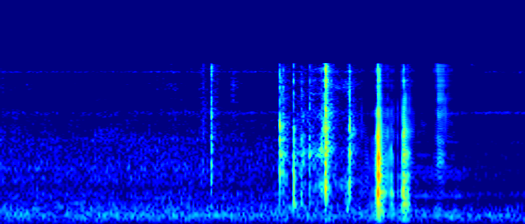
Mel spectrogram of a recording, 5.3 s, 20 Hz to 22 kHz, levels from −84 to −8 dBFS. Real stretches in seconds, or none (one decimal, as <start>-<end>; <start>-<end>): 0.0-3.6; 4.6-5.3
